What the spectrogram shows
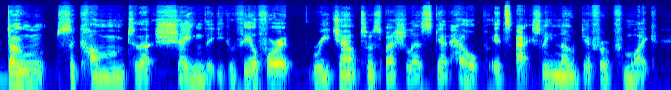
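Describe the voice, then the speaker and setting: A man's voice: lowish voice, lively intonation, moderate pace, a bit bright, husky. A man on a video call, talking candidly and a little rambling in a casual chat. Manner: candid, rambling, self-deprecating. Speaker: co-host.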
